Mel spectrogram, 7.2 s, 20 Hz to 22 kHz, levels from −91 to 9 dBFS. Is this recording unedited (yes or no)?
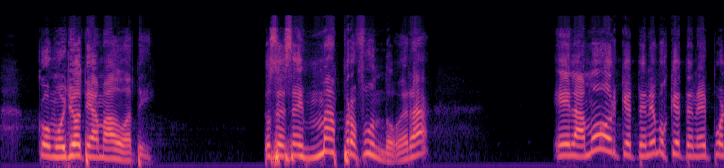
yes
